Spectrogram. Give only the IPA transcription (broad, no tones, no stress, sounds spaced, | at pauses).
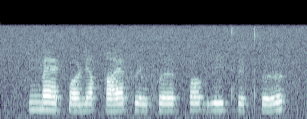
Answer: ŋ͡m æ k͡p ɔ ɳ i q æ f ʏ l f ə | ɔ ɡ ð i t̪ʰ ʏ t̪ʰ ɵ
